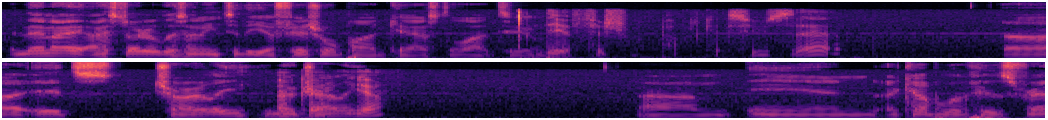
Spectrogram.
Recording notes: I apologize for the audio popping, still trying to figure out how to get all the audio buttery smooth together.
